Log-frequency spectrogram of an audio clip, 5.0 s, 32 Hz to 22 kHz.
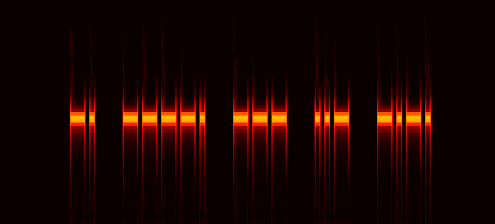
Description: Morse code, heard as a keyed tone, about 25 wpm, spaced as for 18 wpm, 700 Hz. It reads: N9OUC
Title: USA Call Signs - 5 Characters - 2x Character Spacing - 25wpm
